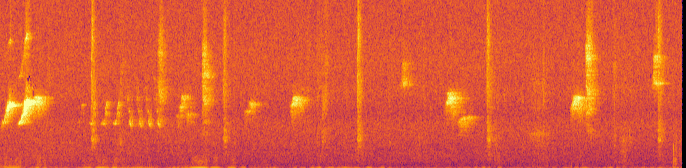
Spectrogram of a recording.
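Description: A Bahia Seedeater sings a run of high, sweet whistled and chipping notes, some slurred and some in quick clusters, with brief pauses; low hum underneath.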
